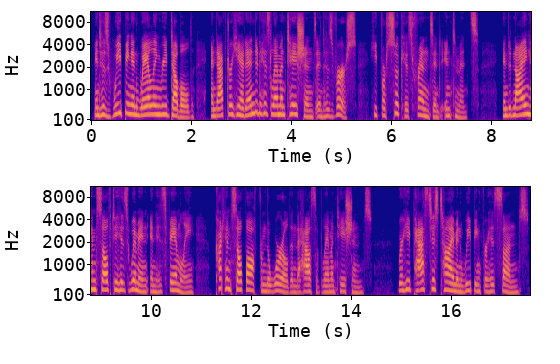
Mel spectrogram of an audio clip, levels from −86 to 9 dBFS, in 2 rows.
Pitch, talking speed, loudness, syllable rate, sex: 215 Hz, 175 wpm, -19 LUFS, 5.1 syllables/s, female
